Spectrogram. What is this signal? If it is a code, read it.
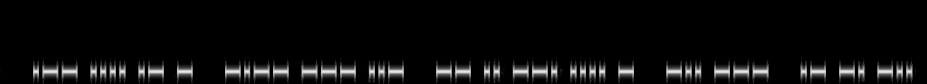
Morse code, heard as a keyed tone, about 25 wpm, 600 Hz. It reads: WHAT YOU MIGHT DO AND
